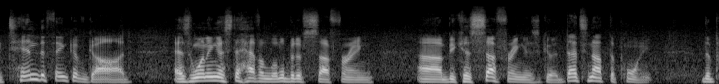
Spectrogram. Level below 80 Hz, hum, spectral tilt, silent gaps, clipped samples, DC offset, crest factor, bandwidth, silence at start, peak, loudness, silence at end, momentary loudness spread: -66 dBFS; none; -5 dB/octave; none; under 0.1%; under 0.1%; 18 dB; 15.5 kHz; 0 s; -2 dBFS; -21 LUFS; 0 s; 10 LU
